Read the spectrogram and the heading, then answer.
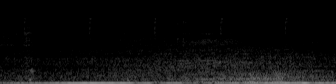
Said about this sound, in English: And sorry, that's just my car. Dash cam system switching off because I'm doing this as I'm parked up.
